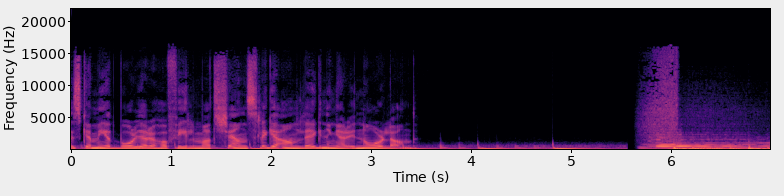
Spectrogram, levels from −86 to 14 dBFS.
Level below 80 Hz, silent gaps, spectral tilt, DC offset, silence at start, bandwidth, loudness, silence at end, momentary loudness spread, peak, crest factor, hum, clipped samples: -26 dBFS; 5.56-5.62 s; -6 dB/octave; under 0.1%; 0 s; 16 kHz; -21 LUFS; 0 s; 17 LU; -6 dBFS; 14 dB; none; under 0.1%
